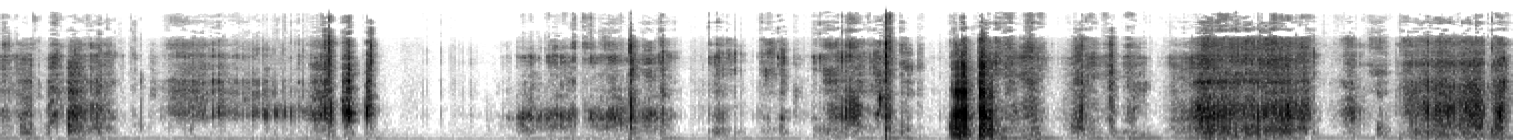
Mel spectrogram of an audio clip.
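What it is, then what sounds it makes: Styrofoam block, scratched. Long fingernails scratch the top surface of a solid white polystyrene foam block, making crunchy, bright scraping sounds. The scratches come in short, irregular bursts with brief silent gaps between them, and a faint low hum runs underneath.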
